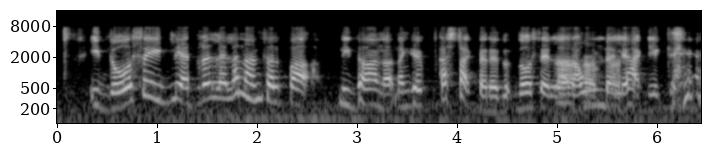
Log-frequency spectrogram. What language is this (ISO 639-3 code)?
kan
